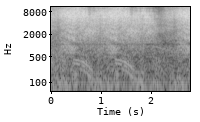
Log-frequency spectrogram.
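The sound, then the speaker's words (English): A loud, steady roar of jet fighters firing heavy rocket fire fills the whole stretch, with two quick descending whooshes cutting through it as the rockets streak past, narrowly missing a cow. No voices. “The jet fighters fire, narrowly missing the cow with the heavy rocket fire.”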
